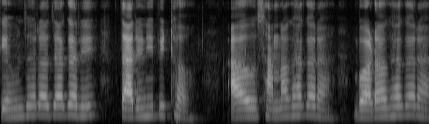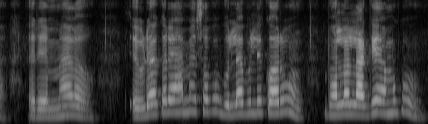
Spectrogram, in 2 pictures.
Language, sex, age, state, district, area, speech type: Odia, female, 60+, Odisha, Kendujhar, urban, spontaneous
